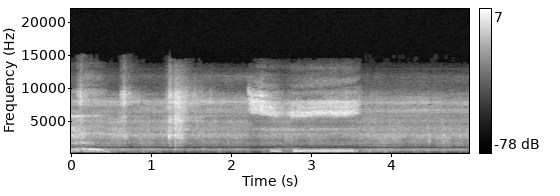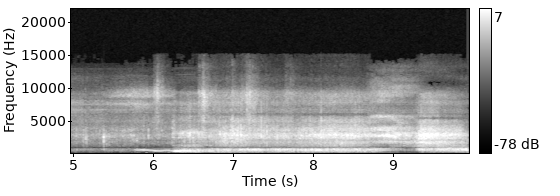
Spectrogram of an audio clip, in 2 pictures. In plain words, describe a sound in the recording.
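Footsteps rustle through dry cornstalks.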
